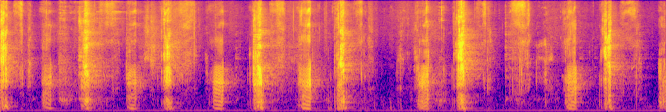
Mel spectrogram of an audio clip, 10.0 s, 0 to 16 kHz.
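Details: Dog coughing, recorded 11/20/17; a run of repeated harsh, hacking bursts, roughly a dozen in ten seconds, in a small quiet room; cough.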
